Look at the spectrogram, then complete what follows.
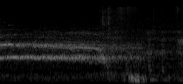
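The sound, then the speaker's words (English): A single piercing, high-pitched shriek, Elvira's trademark shriek on her movie-hosting show, holds steady for about a second, then breaks off into a short burst of rough, noisy rumble. “There it is, the shriek.”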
